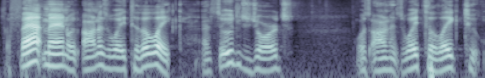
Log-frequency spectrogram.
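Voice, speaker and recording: A man with a fairly high, very bright voice reads a picture book aloud to young children. His sound is clear and smooth, and he tells it expressively, stretching words and shaping questions with drama. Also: a little slow, no echo, low-quality recording.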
